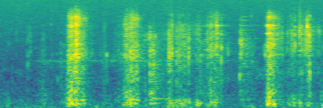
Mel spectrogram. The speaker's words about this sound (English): I'm going to get a marshmallow. Is that a really big bite?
